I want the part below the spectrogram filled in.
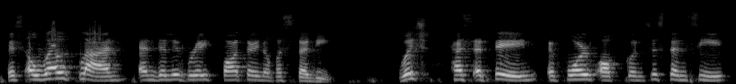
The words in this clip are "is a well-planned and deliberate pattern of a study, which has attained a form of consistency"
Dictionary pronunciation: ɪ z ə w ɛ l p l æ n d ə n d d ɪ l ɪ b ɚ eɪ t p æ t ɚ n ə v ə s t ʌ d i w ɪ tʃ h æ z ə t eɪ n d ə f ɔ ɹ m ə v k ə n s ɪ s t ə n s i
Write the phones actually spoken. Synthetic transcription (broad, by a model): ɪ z ə w ɛ l p l æ n d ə n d d ɪ l ɪ b ɚ eɪ t p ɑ t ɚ n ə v ə s t ʌ d i w ɪ tʃ h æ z ə t eɪ n d ə f ɔ ɹ m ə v k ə n s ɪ s t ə n s i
